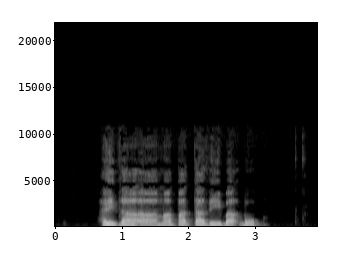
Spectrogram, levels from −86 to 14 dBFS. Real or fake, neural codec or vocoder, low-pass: real; none; 10.8 kHz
